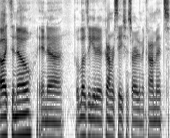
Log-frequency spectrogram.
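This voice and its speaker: A man with a fairly low pitch talks at a fairly quick pace. His intonation is fairly even, and the recording is very clean with a silent background. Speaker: YouTuber, sim racing hobbyist. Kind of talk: voiceover tutorial. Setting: voiceover over B-roll. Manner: soft-spoken; casual, hesitant with fillers.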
